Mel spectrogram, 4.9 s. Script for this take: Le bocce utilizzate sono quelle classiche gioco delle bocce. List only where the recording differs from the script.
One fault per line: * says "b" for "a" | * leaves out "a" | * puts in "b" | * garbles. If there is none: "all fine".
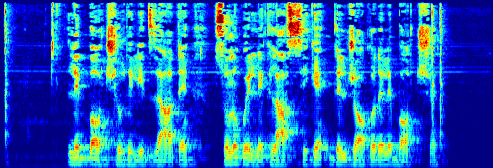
* puts in "del"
